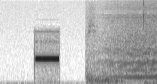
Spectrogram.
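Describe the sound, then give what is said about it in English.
A single steady voicemail beep sounds briefly to signal the start of message recording. After a short gap comes a low, steady rumbling background noise. “Record your message after the tone.”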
